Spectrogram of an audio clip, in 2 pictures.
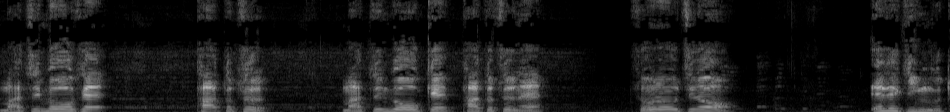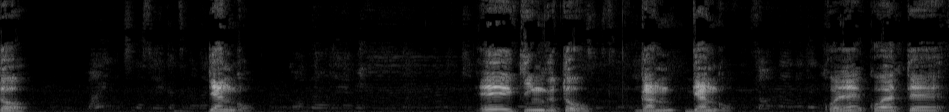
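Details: Aphasia with hemiplegia following a cerebral hemorrhage; aphasia.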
